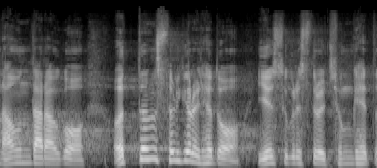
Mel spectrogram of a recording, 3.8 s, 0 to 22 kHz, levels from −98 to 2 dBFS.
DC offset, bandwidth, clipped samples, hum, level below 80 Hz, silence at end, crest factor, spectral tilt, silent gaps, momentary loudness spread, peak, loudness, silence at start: under 0.1%; 16 kHz; under 0.1%; none; -72 dBFS; 0 s; 18 dB; -4.5 dB/octave; none; 7 LU; -4 dBFS; -23 LUFS; 0 s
